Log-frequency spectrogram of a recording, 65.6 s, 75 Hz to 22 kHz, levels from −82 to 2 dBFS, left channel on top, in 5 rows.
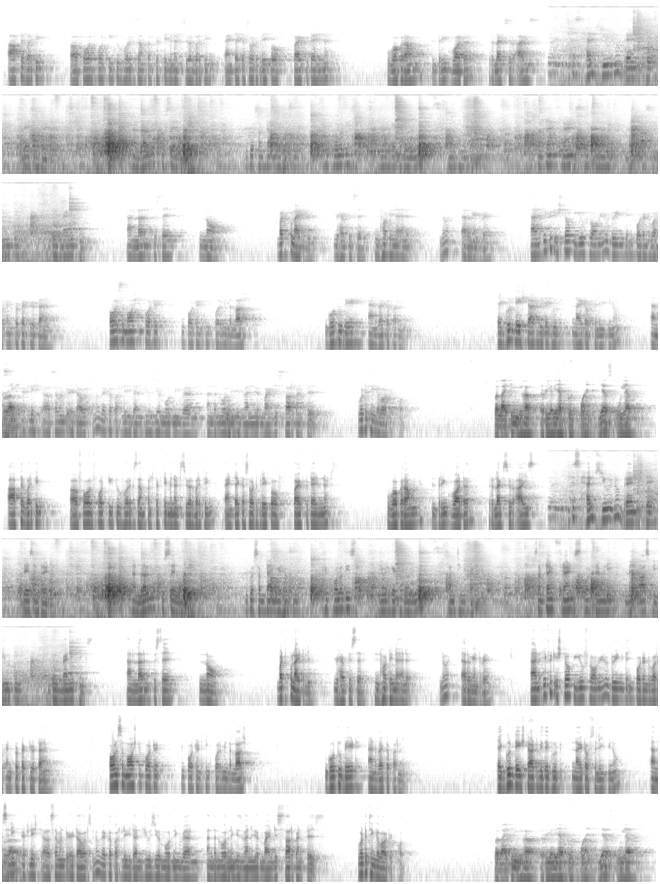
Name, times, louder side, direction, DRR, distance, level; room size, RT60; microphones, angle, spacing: voice 1, 0.1-0.8 1.4-5.6 5.8-6.5 7.7-9.4 9.7-10.6 11.3-13.1 13.5-14.2 15.7-16.9 18.0-19.1 19.5-20.2 20.6-21.6 22.0-22.8 23.8-26.7 27.1-27.9 28.7-29.7 30.2-30.6 31.7-32.5 32.9-34.4 35.0-36.0 36.8-40.4 41.5-42.5 42.9-44.2 45.8-47.4 49.3-51.7 52.3-58.8 59.6-60.5, right 6 dB, 55° right, 12 dB, 0.3 m, -39 dB
sound 1, 10.9-27.7, right 2 dB, 10° left, 2.3 m, -33 dB
voice 2, 52.5-52.8 57.0-57.1 62.3-65.1, left 2 dB, 40° left, 6 dB, 0.6 m, -36 dB
7.8 x 4.9 x 3.7 m, 0.98 s
head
